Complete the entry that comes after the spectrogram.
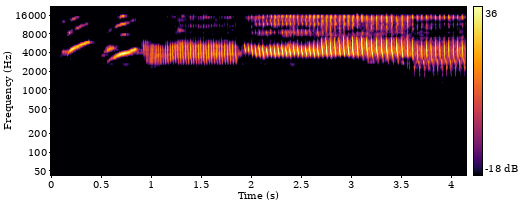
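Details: Canary in its young stage, luxurious master song meant for training songbirds: two short rising whistles, a flat buzzy tone, then a fast, even, high rattling trill.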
